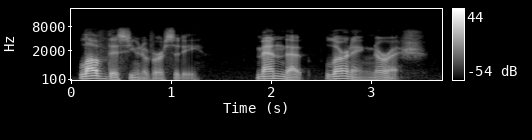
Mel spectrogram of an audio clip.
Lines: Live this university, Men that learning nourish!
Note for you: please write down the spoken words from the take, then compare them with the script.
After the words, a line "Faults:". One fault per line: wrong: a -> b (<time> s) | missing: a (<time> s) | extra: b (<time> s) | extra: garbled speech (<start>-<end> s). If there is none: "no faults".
Love this university, Men that learning nourish!
Faults:
wrong: Live -> Love (0.1 s)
